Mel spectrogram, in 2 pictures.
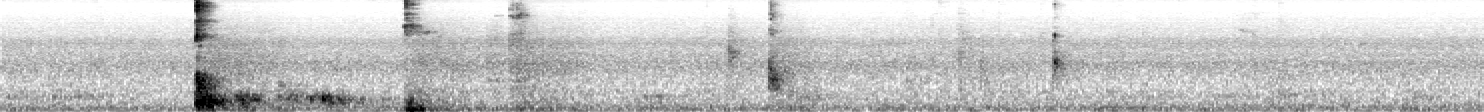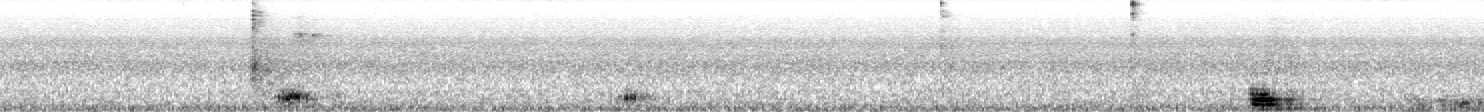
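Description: Short electronic zaps and clicks sound one after another.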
